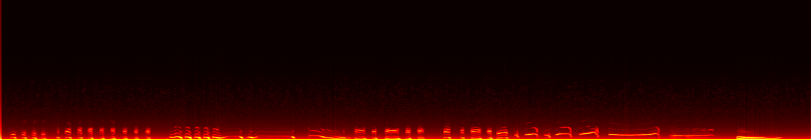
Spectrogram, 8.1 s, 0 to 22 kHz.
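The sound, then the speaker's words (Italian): Rooster crowing played back from a Mego 2-XL talking toy: a loud series of warbling, harmonic calls that end in a few longer, wavering crows. “Non è un re e porta la corona. Non è un orologio e sveglia. Che cos'è? Non lo sai? È il gallo.”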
